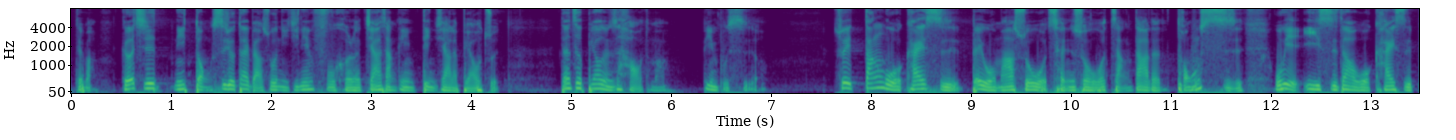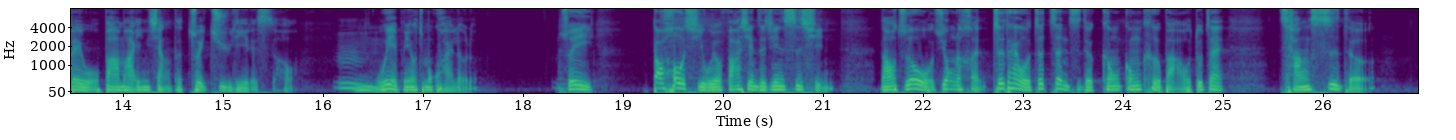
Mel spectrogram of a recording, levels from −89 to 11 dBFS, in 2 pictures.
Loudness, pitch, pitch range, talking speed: -21 LUFS, 120 Hz, 110-135 Hz, 285 characters per minute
